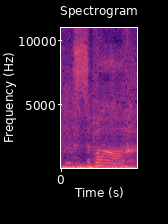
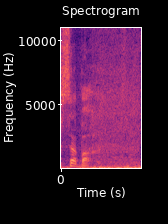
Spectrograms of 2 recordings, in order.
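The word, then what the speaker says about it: sebgħa: remember what it is sabar sabar in Arabic and in uh malt just kind of shorten that a little bit to seba seba eight femia feminia and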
